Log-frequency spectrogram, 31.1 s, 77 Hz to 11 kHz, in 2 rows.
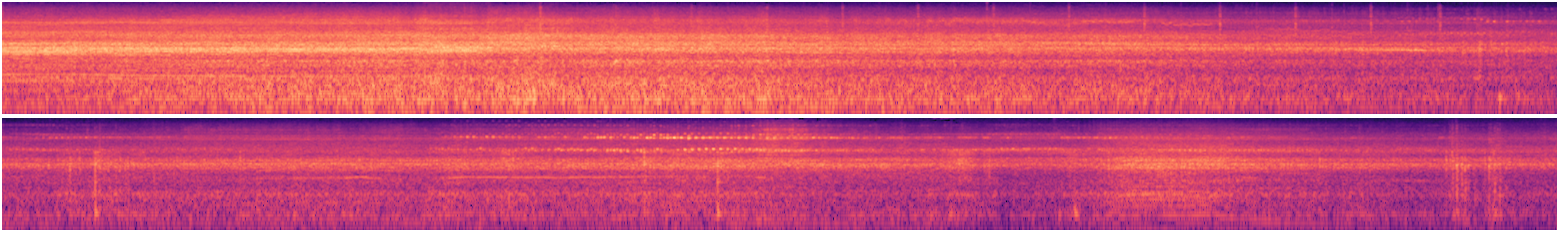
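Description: Kymco Agility City 125 scooter ridden at low speed: its single-cylinder engine running under road and wind noise, loudest in the first several seconds and quieter through the second half as the scooter slows.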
